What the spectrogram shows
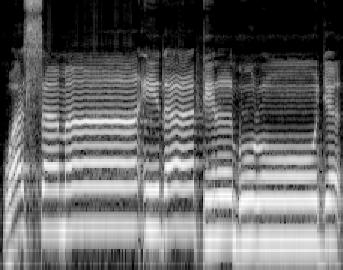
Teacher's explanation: mad jaiz munfasil tawassut dan mad wajib muttasil seperti as-sama dibaca tawassut, hanya sekedar 4 saja.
